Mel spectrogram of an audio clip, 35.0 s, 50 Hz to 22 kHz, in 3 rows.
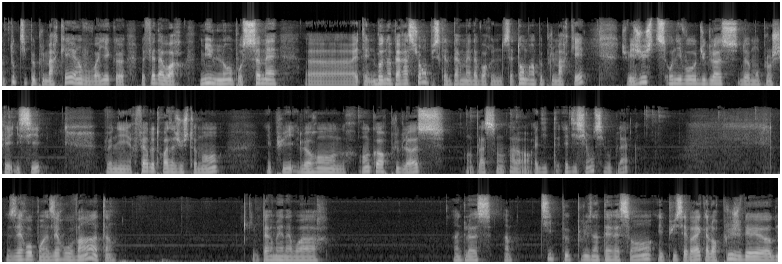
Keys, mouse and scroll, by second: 9.7 click, 11.0 right click, 12.2 click.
